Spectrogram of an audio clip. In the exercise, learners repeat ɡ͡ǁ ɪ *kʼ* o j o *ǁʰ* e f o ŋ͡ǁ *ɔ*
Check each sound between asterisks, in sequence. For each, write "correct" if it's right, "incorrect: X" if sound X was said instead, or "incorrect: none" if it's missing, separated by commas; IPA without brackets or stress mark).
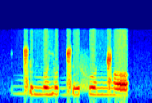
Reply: incorrect: ŋ, incorrect: ɡ͡ǁ, correct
